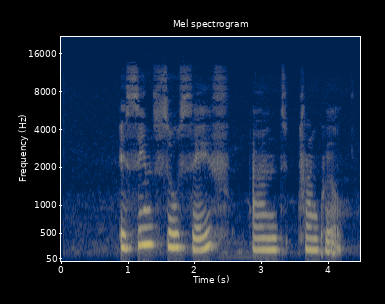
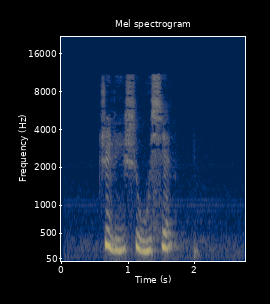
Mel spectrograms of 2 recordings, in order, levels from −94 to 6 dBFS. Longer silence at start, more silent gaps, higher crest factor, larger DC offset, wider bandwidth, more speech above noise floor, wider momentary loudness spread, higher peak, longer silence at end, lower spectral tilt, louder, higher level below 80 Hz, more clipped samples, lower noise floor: first, 0.9 s vs 0.6 s; neither; about the same, 16 dB vs 16 dB; neither; first, 13 kHz vs 11.5 kHz; about the same, 40 dB vs 41 dB; first, 13 LU vs 4 LU; about the same, -12 dBFS vs -14 dBFS; second, 0.3 s vs 0.7 s; first, -7 dB/octave vs -5.5 dB/octave; about the same, -27 LUFS vs -29 LUFS; about the same, -72 dBFS vs -70 dBFS; neither; about the same, -66 dBFS vs -68 dBFS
